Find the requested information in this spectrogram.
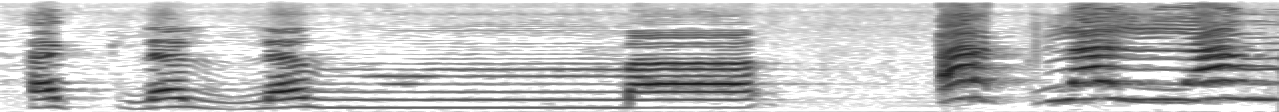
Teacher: لام کے اوپر 2 زبر تنوین ہے، آگے لام آ رہا ہے، لہذا ادغام ہوگا بغیر غنہ. میم مشدد ہے، اس کو بھی غنہ کے ساتھ پڑھیں گے.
